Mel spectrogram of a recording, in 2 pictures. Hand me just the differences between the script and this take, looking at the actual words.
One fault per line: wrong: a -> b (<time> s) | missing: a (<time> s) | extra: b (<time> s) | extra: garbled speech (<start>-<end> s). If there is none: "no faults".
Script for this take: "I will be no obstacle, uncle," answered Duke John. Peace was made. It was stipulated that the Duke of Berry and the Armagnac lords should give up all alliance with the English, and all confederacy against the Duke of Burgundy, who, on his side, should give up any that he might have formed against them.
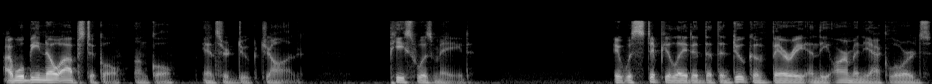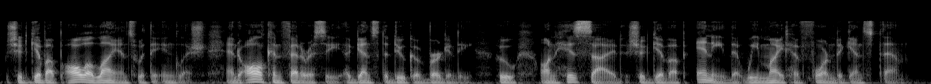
wrong: he -> we (16.8 s)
